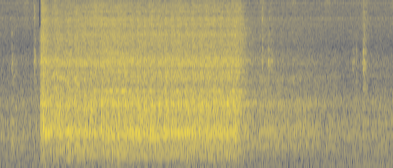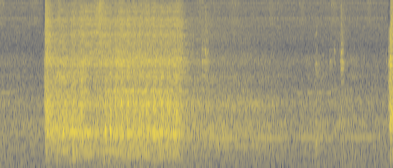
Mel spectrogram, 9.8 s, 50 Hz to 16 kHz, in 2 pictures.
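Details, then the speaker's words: Nissan Armada 5.6 V8 (2006) just swapped into a truck, on its first cold start with fluids filled. Two cranking bursts of steady starter churn, each a few seconds, never fire, a crank-no-start. The owner suspects the crank sensor or the fuel pump. "Houston, we have a problem. It won't start. Fuel line's connected. All the engine stuff is plugged in."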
